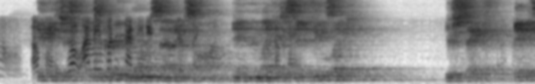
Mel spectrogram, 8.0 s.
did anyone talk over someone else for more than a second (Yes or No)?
Yes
